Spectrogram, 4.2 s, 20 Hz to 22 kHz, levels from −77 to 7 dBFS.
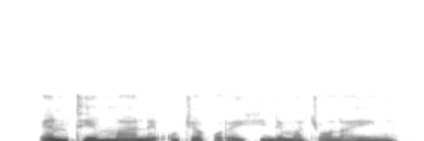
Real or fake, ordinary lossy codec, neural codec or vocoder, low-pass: fake; none; codec, 16 kHz, 4.8 kbps, FACodec; 7.2 kHz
